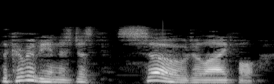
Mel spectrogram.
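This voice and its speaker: A man's voice: lowish voice, sing-song, a little slow, husky, heavily acted. A man playing a pompous, wealthy playboy in a comedy sketch interview, with haughty, drawling airs. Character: pompous wealthy male playboy, tax-dodging snob. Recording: dull lo-fi recording.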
